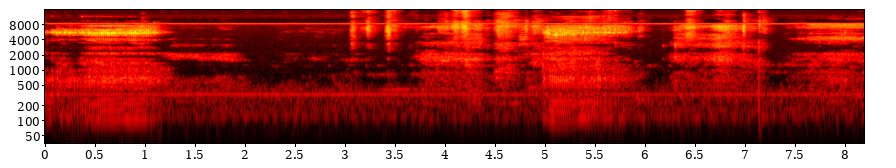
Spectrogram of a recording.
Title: Snoring Hard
